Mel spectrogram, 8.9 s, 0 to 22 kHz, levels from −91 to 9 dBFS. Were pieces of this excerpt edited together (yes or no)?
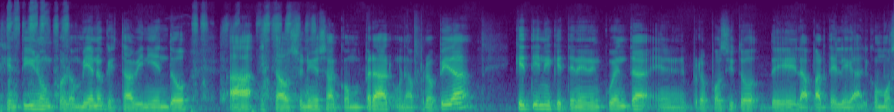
no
